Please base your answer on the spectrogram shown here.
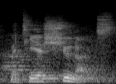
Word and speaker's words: Matthias Schoenaerts: It is my pleasure to introduce you to, although you may have seen him in many previous films, Matthias Schoenaerts. Yeah, it's perfect. Did I pronounce it close enough?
